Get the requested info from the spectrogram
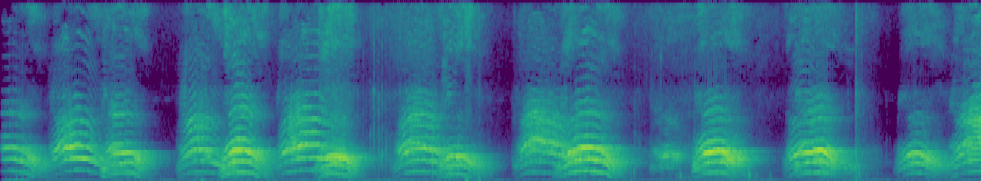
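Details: Two rescue kittens give high, arching meows in quick, overlapping bursts during bottle feeding, apparently eager for milk and attention.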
